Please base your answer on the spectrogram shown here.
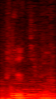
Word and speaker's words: Pietro: Se il tuo nome è Pietro, la E va aperta. Pietro.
